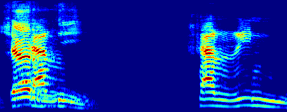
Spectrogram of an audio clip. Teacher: Huruf ra walaupun dia bertasydid kita kena getar.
